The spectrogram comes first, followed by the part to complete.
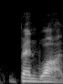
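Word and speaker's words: Benoît: Uh, listen, my take on Benois, that T is silent.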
